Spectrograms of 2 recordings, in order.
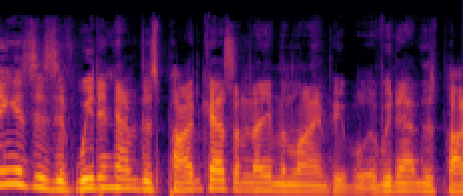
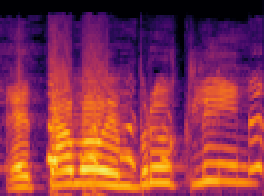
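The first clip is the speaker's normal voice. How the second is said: festive Spanish cheer; 8 semitones higher, 8 dB louder than usual. Pretend. Puerto Rican party shout.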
